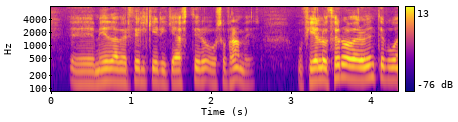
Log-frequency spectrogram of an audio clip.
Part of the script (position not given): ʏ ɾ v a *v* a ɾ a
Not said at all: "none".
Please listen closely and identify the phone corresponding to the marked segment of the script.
v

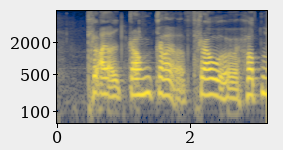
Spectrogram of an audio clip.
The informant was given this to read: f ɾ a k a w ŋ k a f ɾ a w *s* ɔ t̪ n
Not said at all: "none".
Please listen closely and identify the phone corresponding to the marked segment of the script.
h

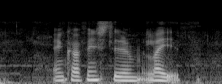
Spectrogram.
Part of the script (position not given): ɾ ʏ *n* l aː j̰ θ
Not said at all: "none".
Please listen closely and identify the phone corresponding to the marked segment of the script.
m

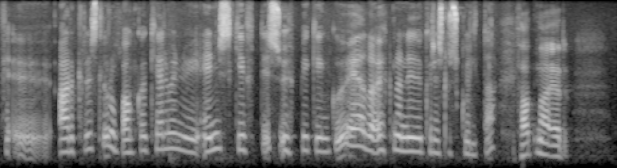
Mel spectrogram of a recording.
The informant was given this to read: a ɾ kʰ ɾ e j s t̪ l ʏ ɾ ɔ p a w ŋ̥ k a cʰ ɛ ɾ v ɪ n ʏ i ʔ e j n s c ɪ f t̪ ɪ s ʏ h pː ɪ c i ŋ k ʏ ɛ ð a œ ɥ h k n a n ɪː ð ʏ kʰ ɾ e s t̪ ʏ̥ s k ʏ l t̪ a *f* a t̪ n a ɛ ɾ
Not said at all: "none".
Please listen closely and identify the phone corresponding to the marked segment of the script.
θ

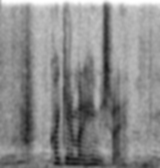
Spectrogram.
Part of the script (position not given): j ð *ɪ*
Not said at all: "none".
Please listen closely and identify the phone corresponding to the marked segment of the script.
ɪ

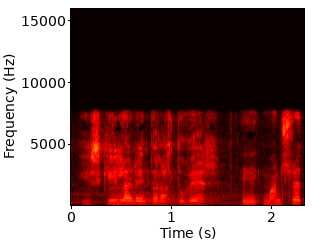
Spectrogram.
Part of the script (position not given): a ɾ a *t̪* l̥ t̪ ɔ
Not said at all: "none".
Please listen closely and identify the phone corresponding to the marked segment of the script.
none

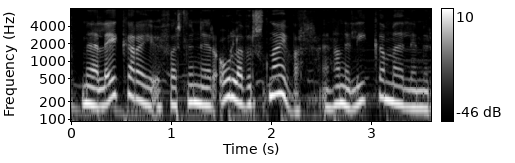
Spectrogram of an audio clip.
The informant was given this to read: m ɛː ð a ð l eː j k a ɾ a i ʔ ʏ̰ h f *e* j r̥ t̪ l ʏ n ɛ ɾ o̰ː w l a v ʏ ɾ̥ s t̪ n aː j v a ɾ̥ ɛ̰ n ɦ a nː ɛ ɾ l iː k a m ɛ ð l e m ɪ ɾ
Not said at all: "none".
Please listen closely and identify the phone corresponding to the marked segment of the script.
a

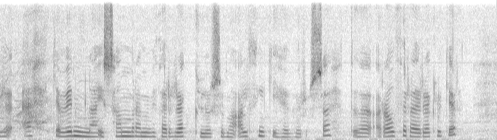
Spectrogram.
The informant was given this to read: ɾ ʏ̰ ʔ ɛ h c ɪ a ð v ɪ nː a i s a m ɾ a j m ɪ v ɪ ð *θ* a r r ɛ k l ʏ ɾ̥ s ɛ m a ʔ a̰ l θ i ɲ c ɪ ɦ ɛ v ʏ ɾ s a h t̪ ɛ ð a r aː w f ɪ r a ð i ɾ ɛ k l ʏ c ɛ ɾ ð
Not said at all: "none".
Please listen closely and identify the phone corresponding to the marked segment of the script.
θ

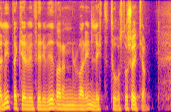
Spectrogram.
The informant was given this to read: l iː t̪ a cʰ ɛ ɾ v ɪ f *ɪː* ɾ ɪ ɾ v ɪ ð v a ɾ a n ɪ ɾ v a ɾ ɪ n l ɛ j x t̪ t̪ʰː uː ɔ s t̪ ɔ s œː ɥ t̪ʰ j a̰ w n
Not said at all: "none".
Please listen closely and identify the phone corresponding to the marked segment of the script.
ɪ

